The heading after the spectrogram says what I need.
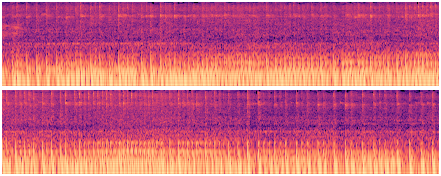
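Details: Supra X Daytona single with a new Yuasa battery after sitting long with stale fuel and a dead battery; carburetor clean. Steady low putter with a loose clattery edge, holding even at idle and through light blips. Runs healthy.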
